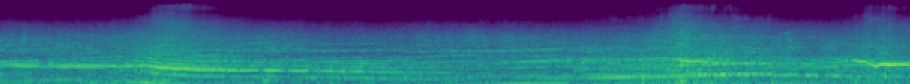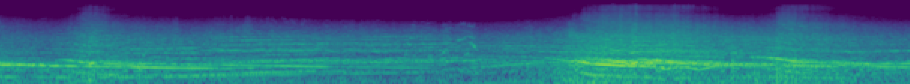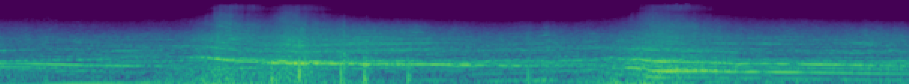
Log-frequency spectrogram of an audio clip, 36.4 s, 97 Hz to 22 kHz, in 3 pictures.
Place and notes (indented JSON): {
  "title": "Scratchers Ln, West Kingsdown, Longfield, UK - BSB ... 600 FP2",
  "date": "2005-03-26 14:10:00",
  "description": "British Superbikes ... 600 FP 2 ... one point stereo mic to minidisk ...",
  "latitude": "51.36",
  "longitude": "0.26",
  "altitude": "133",
  "timezone": "Europe/London"
}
